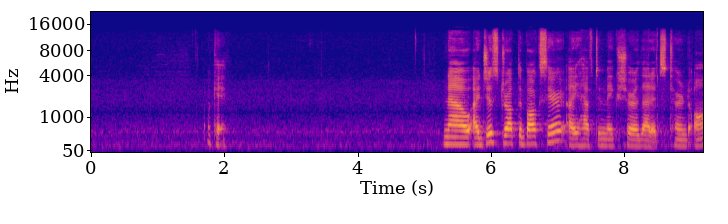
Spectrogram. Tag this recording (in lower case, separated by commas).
speech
